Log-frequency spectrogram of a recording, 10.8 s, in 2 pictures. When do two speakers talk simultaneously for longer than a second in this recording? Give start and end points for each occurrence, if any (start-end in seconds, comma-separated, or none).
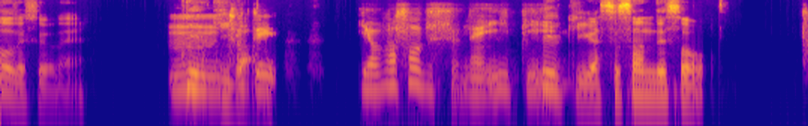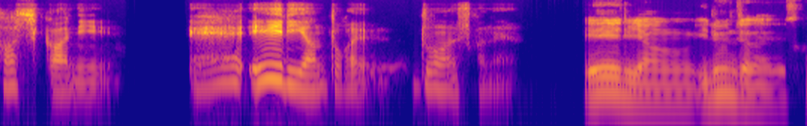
none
